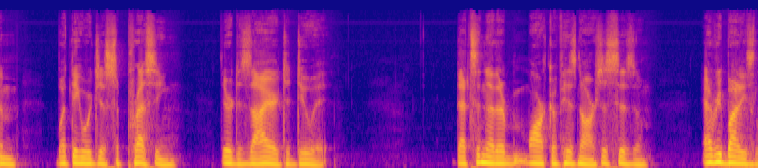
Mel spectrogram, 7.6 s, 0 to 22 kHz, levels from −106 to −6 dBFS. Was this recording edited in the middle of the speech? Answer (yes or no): no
